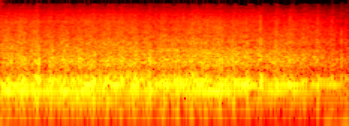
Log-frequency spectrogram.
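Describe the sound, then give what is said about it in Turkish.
A Turkish military attack helicopter, sent to Nakhchivan for a joint Turkish-Azerbaijani military exercise, flies with its engine and rotor making a loud, steady droning roar with a low throbbing hum that fades slightly at the end. No voices are heard. “Bugün başlayacak tatbikatlar için Nahçıvan'a Türk savaş helikopterleri ve harekatta görevli askeri personel gönderildi.”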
